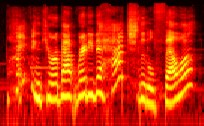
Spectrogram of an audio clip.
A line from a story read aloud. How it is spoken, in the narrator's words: Teddy chuckled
